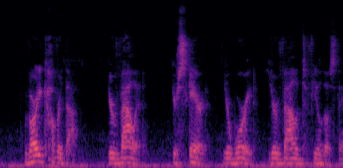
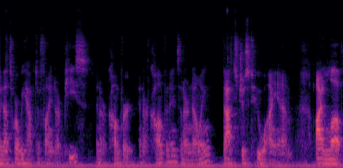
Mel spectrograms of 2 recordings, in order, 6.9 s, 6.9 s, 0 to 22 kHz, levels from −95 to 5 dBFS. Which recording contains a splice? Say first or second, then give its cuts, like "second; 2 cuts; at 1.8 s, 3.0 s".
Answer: second; 1 cut; at 4.4 s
